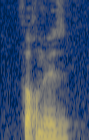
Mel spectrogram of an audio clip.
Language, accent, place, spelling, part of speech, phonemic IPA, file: French, France, Lyon, formeuse, noun, /fɔʁ.møz/, LL-Q150 (fra)-formeuse.wav
- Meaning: former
